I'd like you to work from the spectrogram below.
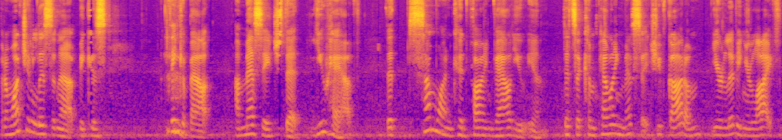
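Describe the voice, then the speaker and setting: A woman talks in a normal speaking voice at a fairly low pitch with ordinary pitch variation. Her pace is fairly slow. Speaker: podcast host. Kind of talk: casual interview chat.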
